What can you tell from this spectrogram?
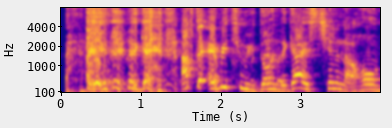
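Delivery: loud, high, laughing through the words; incredulous laughter. Real, not acted. Storyteller recalling his friend chilling at home, laughing incredulously. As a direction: tell it while cracking up in disbelief. Laughs at absurd memory while telling.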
